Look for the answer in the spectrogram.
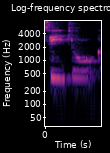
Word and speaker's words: Zadok: Azor, Zadok is spelled like Sadok, but it's Zadok. I would think like Zadok the priest.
